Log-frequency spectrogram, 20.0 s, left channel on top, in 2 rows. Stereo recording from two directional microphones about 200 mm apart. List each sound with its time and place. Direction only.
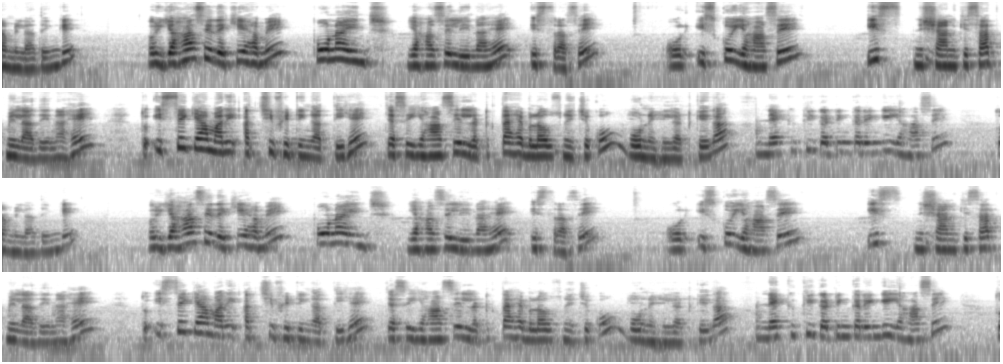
0.0 s a woman's voice: 40° left (ahead or behind)
17.6 s a woman's voice: 35° right (ahead or behind)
